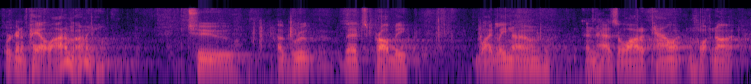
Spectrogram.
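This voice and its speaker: A man speaking as a council member in a public meeting, with halting, deliberate phrasing. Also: lowish voice, fairly even intonation. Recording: echoey hall with long reverb, faint noise.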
